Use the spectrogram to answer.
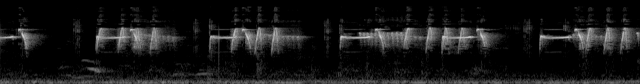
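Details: Bar-winged prinia duelling in vigorous song: bursts of a thin high whistle followed by rapid, strident chips, repeated roughly every second with short pauses between phrases.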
